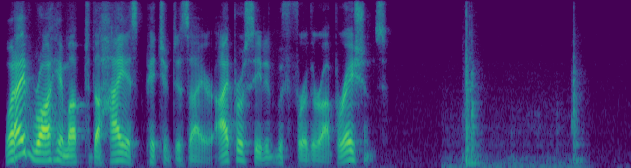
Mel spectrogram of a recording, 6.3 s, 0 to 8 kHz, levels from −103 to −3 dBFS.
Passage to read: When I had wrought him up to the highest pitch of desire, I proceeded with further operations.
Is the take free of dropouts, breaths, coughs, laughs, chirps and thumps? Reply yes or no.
no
